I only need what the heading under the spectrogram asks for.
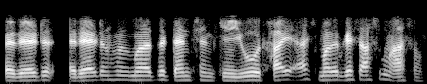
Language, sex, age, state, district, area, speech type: Kashmiri, male, 18-30, Jammu and Kashmir, Bandipora, rural, conversation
